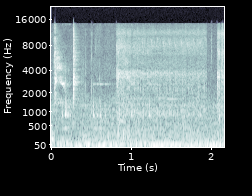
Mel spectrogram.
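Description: Six-week-old Maltese puppies playing at close range: a brief high squeak and a few small scuffling clicks near the start, then a steady rustling hiss from about a second in.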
